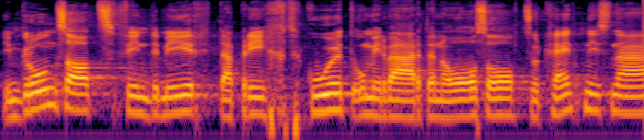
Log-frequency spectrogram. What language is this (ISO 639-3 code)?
gsw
